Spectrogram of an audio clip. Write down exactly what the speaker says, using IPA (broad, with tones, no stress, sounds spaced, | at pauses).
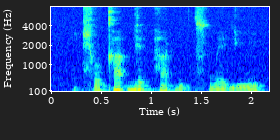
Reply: t͡ɕʰ o˨˩ kʰ a˦ ʔ ɡ e˦ k̚ h a˨ k̚ i˦ ʔ t͡sʰ w e˨˩ ɡ ĩ˨˦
